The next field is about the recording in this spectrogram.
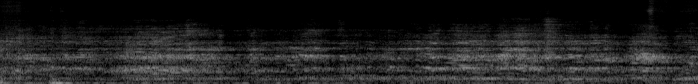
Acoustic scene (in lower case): cafe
